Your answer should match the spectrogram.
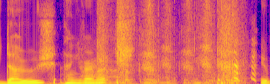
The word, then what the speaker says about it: Doge: the doggy ones oh dodge it don't it's pronounced doge thank you very much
